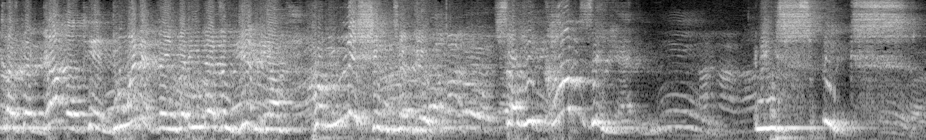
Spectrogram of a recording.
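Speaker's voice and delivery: loud, rising preacher's cry over the music; preaching at full force. Acted. Preacher rousing a women's conference about God's shaking, full force. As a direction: preach it out, stirring the crowd.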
